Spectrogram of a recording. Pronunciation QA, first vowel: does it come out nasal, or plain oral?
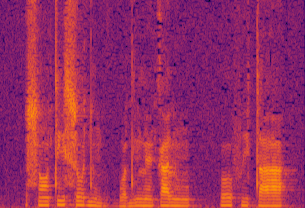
nasal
